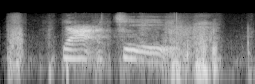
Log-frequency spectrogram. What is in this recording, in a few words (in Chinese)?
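"ya2 chi3" Mandarin Chinese, female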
